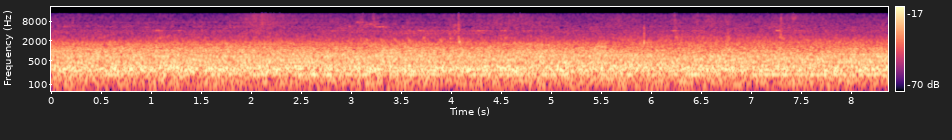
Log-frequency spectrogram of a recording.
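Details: Constant broad roar of a moving vehicle runs throughout, with no animal voice.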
